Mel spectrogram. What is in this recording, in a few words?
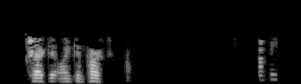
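Incident Tactical, scanner audio recording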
